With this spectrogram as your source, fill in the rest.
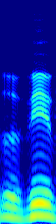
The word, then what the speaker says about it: Aviv: are in this in the writing so it's pronounced the month of the month of aviv was so named because they couldn't start the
